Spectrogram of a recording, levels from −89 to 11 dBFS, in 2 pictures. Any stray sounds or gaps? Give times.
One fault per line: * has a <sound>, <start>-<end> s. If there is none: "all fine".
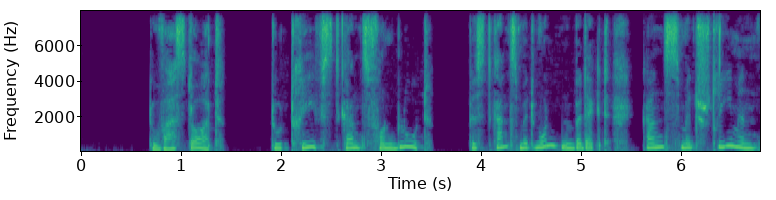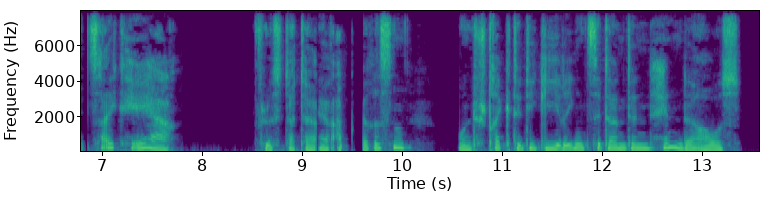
* has a dropout, 9.5-9.6 s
